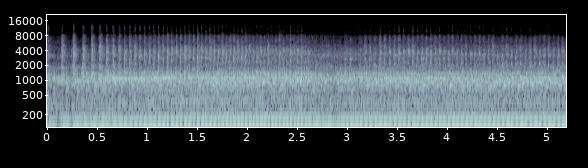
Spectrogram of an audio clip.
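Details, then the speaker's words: John Deere 1020 diesel tractor started after repair work: catches right away and settles into an even, deep chug with every beat the same; healthy idle. "Yeah, what a sweetheart. She's purring like a little kitty now."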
